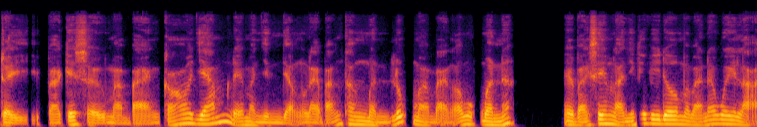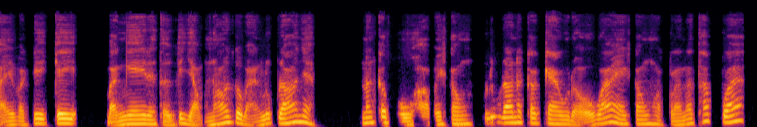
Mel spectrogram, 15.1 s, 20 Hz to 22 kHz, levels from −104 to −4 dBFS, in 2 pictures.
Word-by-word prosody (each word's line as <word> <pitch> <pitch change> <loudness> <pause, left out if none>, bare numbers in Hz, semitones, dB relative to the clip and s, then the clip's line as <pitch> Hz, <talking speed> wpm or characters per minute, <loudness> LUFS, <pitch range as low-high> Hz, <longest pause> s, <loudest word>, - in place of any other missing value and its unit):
trì 80 -1 +1 0.2
và 85 0 -2
cái 115 - +4
sự 85 -8 -1
mà 85 -2 -3
bạn 75 +2 -3
có 125 +9 0
dám 145 +9 +2
để 105 - +1
mà 105 - -1
nhìn 90 -2 -2
nhận 85 +1 -3
lại 90 -2 -2
bản 120 - -4
thân 120 -4 0
mình 90 -2 -1
lúc 175 +5 +3
mà 100 -6 -1
bạn 90 0 -4
ở 110 - -1
một 120 -1 +2
mình 105 -2 +3
á, 145 +9 +2 0.5
thì - - +3
bạn 95 +2 0
xem 135 +5 +4
lại 105 -7 +1
những 105 +2 0
cái 145 - 0
video 130 -1 +5
mà 120 -2 0
bạn 100 0 -1
đã 125 - 0
quay 130 -2 +2
lại 110 0 -1
và 110 -1 -4
cái 145 -1 +2
cái 150 -1 +6 0.3
bạn 105 +4 +1
nghe 135 +1 +3
lại 130 -1 +1
thử 100 -1 -1
cái 145 - +2
giọng 115 - -1
nói 135 +11 +1
của 155 - +4
bạn 105 -1 -5
lúc 145 +4 -1
đó 150 +4 +4
nha, 180 -7 +1 0.5
nó 165 0 +1
có 175 - +4
phù 110 0 +1
hợp - - -2
hay 120 - -1
không? 130 0 0
Lúc 175 - -2
đó 165 0 +5
nó 175 - +2
có 155 - 0
cao 130 -3 0
độ 125 - -1
quá 150 +5 +1
hay 170 -8 0
không? 130 0 -2
Hoặc 125 -5 -6
là 110 0 -2
nó 140 +5 -2
thấp 215 +1 -2
quá, 190 +6 +3
125 Hz, 275 wpm, -22 LUFS, 100-145 Hz, 0.5 s, cái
